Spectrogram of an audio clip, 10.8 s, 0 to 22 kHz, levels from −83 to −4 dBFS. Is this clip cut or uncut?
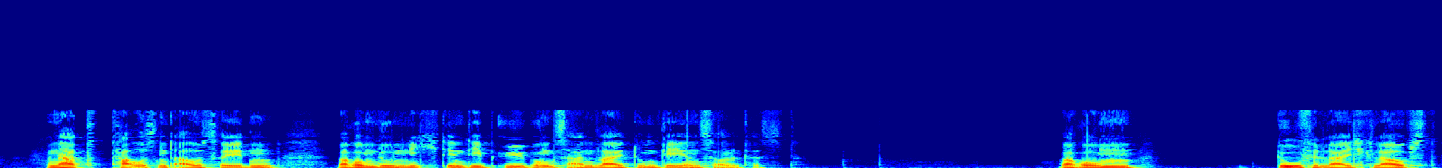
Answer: uncut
